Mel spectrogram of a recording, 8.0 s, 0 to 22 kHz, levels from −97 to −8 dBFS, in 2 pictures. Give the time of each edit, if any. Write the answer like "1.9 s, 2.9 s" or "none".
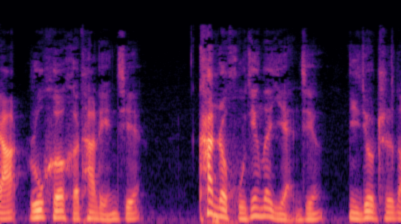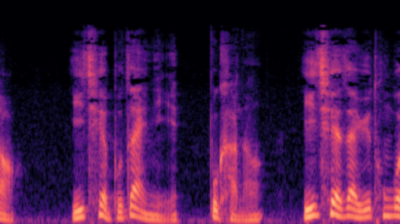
6.8 s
